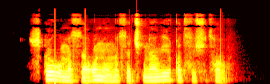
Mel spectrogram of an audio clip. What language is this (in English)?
Adyghe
